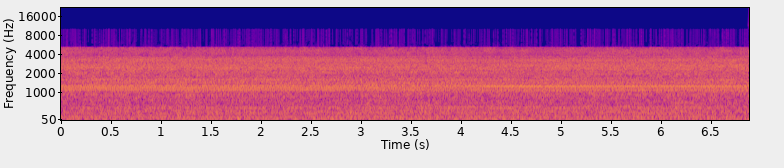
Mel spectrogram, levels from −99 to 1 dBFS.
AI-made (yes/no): no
